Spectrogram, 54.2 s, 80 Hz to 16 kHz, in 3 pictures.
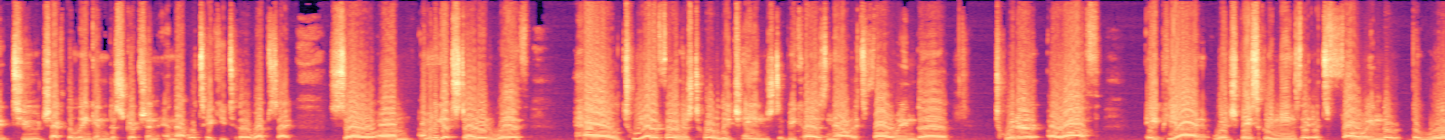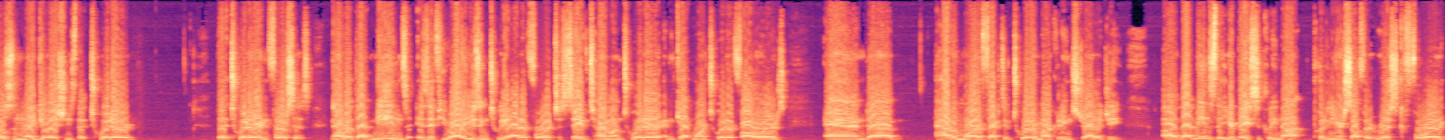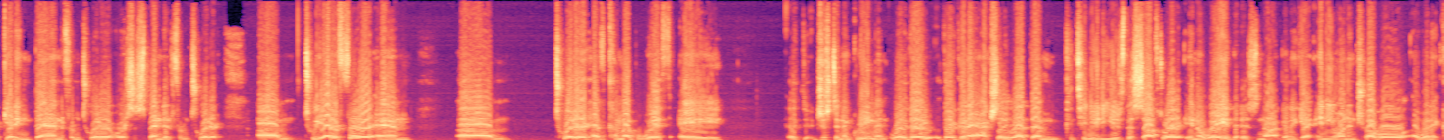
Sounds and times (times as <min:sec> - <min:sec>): Speech: 0:00.0 - 0:19.8, 0:20.5 - 0:45.2, 0:46.0 - 0:54.1.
